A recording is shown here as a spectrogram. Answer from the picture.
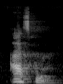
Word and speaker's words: asthma: As- asthma. So, you the T is silent.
